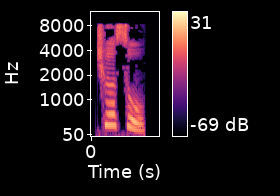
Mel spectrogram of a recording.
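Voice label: "车速", Mandarin Chinese; hsk; chinese flashcards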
